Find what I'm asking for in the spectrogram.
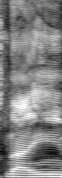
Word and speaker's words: Niim: The way this nigga spelled now, and I know it's pronounced Naeem because there's no other way to pronounce this name. N-I-I-M.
